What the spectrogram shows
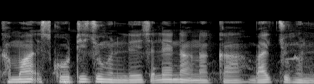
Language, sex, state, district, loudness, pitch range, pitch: Wancho, male, Arunachal Pradesh, Longding, -19 LUFS, 95-120 Hz, 105 Hz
